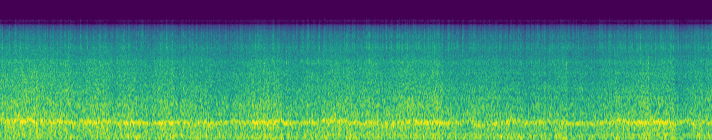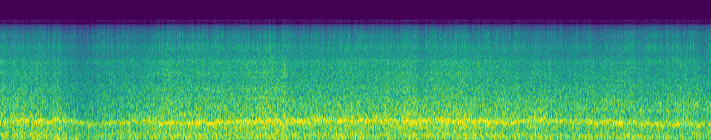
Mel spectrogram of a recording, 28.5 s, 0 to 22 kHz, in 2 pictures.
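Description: Motorcycle engine running steadily at road speed, mixed with wind and road noise; the level dips briefly about 16 seconds in.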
